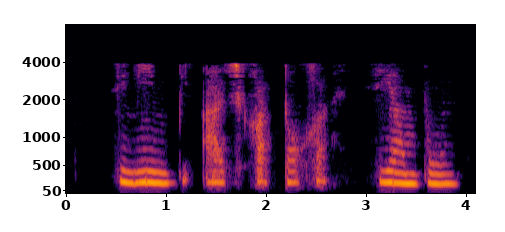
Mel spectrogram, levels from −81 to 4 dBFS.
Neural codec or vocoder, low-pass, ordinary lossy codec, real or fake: vocoder, 44.1 kHz, 128 mel bands every 512 samples, BigVGAN v2; 7.2 kHz; AAC, 16 kbps; fake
